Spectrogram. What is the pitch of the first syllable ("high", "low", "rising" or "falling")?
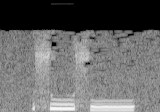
high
